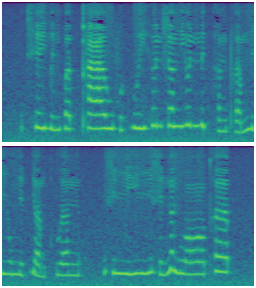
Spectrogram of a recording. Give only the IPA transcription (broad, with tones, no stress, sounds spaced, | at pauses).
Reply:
t͡sʰ e˧ j m ɪ˨˧ ŋ p ɐ˧ k̚ pʰ aː˧ w f ʊ˨˥ k̚ uː˧ j h ɵ˥ n s ɐ˥ ŋ j ɵ˥ n n̪ ɪ˥ k̚ h ɐ˨˧ ŋ pʰ ɐ˨˥ m n̪ iː˧ w ŋ ɪ˨˥ k̚ j ɐ˨ m kʷʰ ɐ˧ ŋ | s iː˨ j iː˨˧ s ɪ˨˥ ŋ ɐ˧ ŋ w ɔː˧ t̪ʰ ɐ˥ p̚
